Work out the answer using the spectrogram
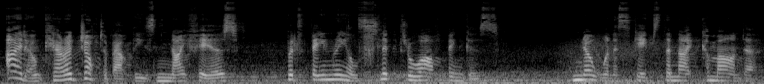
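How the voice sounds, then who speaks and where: Villainous female officer, lowish voice, scornful authority, game cutscene with noisy sound. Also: lively intonation, measured pace. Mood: threatening. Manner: scornful, commanding. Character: menacing, contemptuous female templar officer hunting mages. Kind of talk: video game voice acting.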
